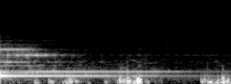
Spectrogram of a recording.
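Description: Digital piano chord, struck just before, ringing on and fading away over about a second and a half. It is the A minor chord with B, its ninth, as the target note.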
